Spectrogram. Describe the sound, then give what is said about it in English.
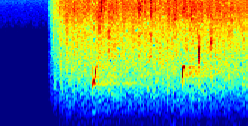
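Steady rain hisses after a brief silence, with two distinct water drips plinking clearly over it about a second apart, fairly loud. “Drip, drip, drip. It's the rain.”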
